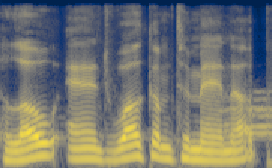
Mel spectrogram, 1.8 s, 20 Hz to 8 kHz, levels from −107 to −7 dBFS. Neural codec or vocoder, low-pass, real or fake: codec, 16 kHz, 4 kbps, X-Codec, HuBERT features, trained on balanced general audio; 7.2 kHz; fake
